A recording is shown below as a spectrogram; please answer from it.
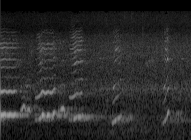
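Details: Opole zoo lar gibbon: smooth, warbling hoots with bright harmonics blur together, then two short upward-swooping notes follow after pauses.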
